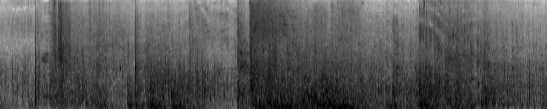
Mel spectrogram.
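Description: A frag grenade going off in a video game during a loud firefight, with a blast booming near the middle among sharp overlapping bangs and continuous rumbling.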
